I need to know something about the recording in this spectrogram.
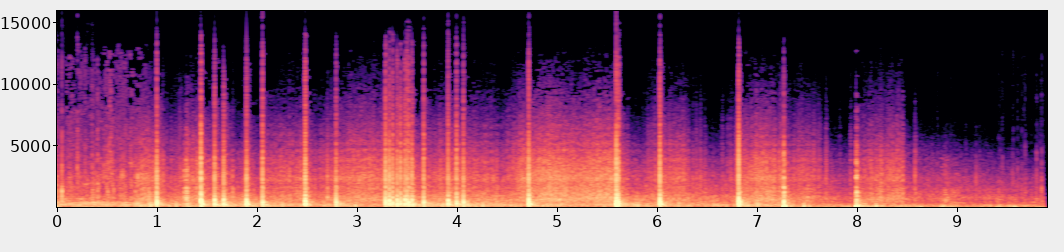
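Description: Fireworks bang and crackle overhead.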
